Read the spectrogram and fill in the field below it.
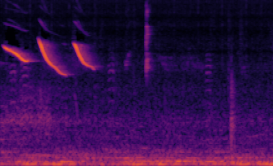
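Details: Captive-bird warm-up song of the rufous-collared sparrow: three loud, sharply falling whistles in quick succession, followed by quiet gaps with a couple of faint clicks.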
